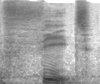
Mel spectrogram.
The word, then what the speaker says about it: feat: say it is a feat not your pal right not feet f-e-e-t but feet f-e-a-t pronunciation is the same as feet right but feet means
